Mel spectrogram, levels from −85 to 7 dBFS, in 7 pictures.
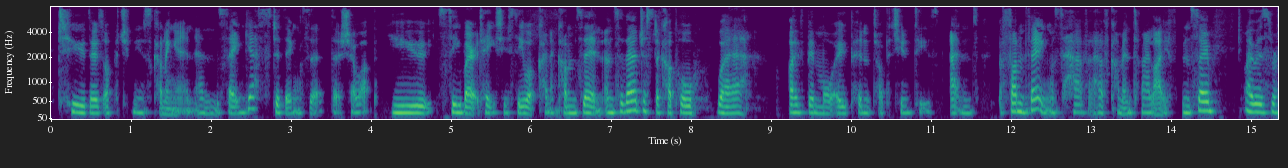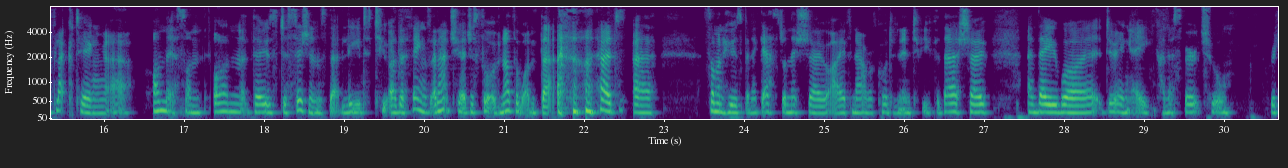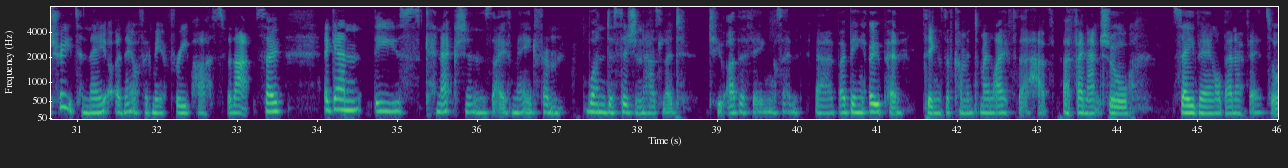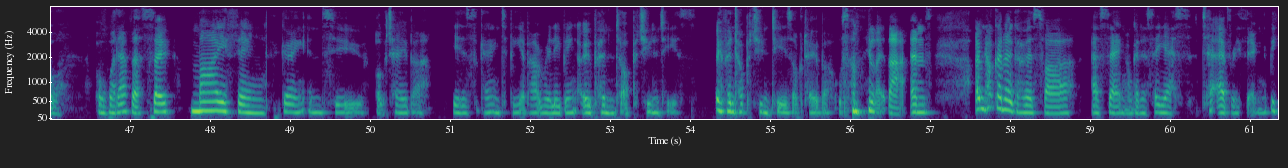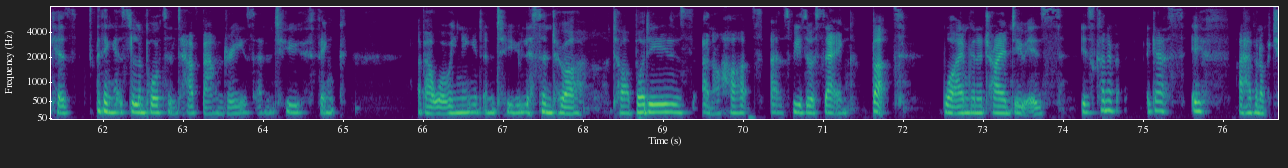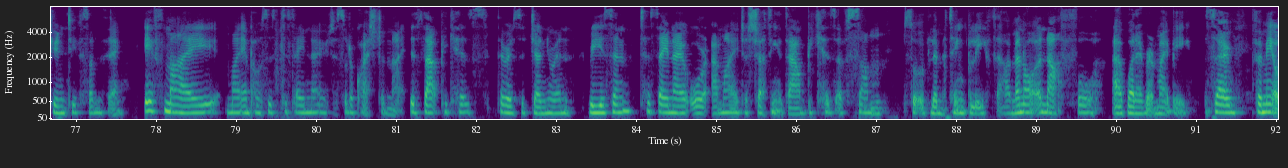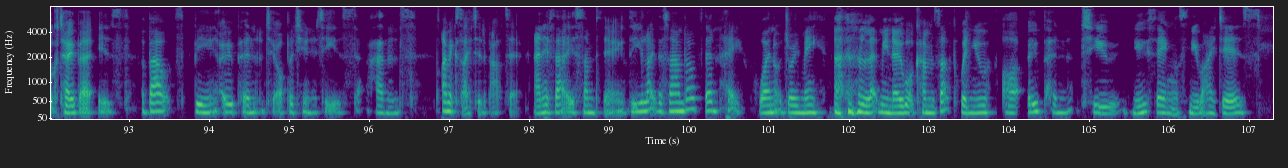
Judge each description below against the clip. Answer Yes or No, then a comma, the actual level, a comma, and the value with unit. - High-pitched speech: Yes, high, 200 Hz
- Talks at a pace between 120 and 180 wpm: No, average, 190 wpm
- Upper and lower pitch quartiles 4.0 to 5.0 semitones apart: No, narrow, 2.6 semitones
